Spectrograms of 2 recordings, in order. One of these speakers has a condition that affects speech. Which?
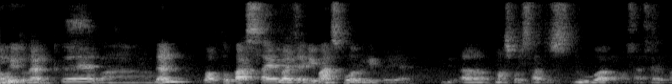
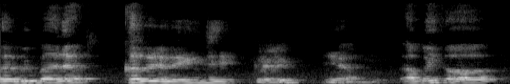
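The second: cerebral palsy; cerebral palsy from birth, birth complications.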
